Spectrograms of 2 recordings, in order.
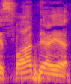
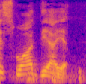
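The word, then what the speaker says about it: स्वाध्याय: It's like you don't say Swadhisthana, it's Swadhisthana. You don't say Swadhyaya, you say Swadhyaya. So that wa, so that wa. It's that combination where the V is becoming a W.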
